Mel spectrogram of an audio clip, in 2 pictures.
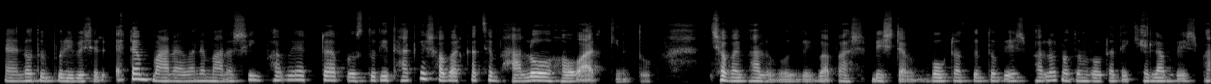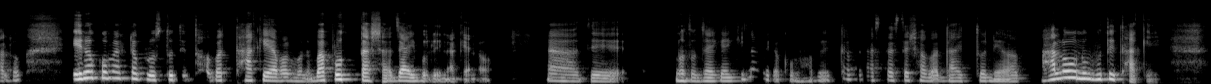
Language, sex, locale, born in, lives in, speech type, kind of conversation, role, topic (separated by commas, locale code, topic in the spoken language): Bengali, female, bn-BD, Bangladesh, Bangladesh, conversation, podcast, guest, পরিবারে নতুন দায়িত্ব নেওয়ার পর আপনার জীবন কীভাবে বদলে গেছে?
